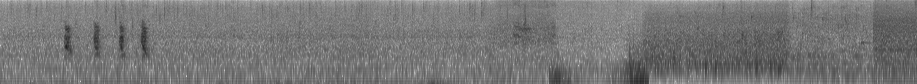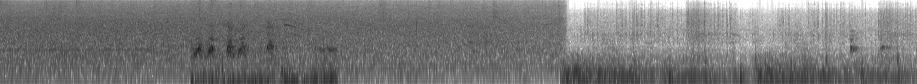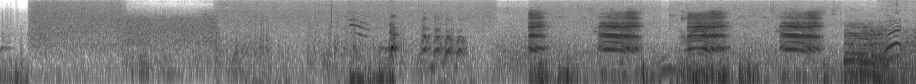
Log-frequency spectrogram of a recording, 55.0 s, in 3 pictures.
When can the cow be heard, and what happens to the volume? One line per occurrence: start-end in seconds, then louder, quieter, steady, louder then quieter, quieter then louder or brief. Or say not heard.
47.2-54.9 steady.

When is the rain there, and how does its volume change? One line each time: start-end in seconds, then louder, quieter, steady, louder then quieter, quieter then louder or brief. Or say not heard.
0.0-54.9 louder then quieter.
